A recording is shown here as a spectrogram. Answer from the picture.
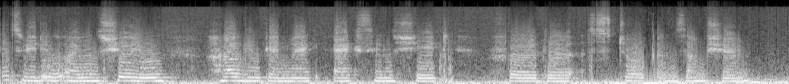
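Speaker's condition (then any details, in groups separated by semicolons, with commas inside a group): No condition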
